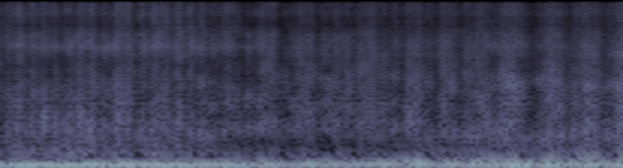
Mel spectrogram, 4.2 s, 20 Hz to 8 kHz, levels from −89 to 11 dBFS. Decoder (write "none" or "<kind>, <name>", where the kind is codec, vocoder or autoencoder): vocoder, Vocos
